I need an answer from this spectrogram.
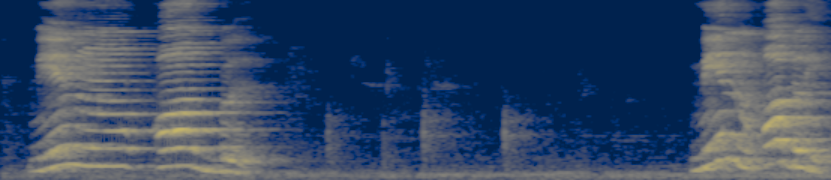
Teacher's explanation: Dibaca samar antara bunyi en dengan bunyi eng. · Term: ikhfa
